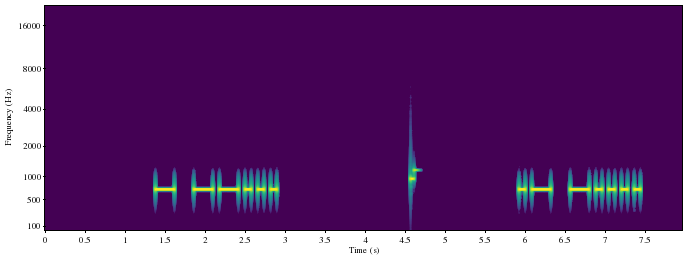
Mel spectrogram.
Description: Morse code, heard as a keyed tone, about 15 wpm, 700 Hz. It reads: T7 A6
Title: Single-Letter Single-Number 15wpm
